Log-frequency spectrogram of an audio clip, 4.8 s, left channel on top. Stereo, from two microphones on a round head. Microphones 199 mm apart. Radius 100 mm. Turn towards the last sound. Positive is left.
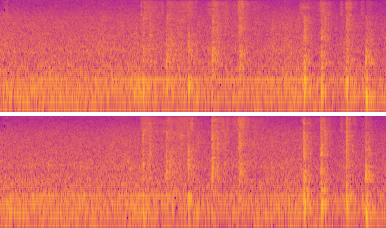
turn(degrees=-60)  # may be behind; listen again after turning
